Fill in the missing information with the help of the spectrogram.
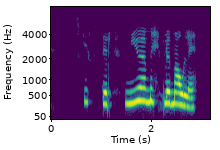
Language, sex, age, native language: Icelandic, female, 8, Icelandic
